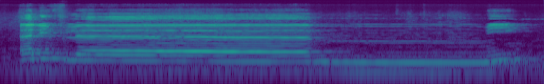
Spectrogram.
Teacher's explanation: مد لازم کی مقدار جو ہے 5 سے 6 الف ہے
